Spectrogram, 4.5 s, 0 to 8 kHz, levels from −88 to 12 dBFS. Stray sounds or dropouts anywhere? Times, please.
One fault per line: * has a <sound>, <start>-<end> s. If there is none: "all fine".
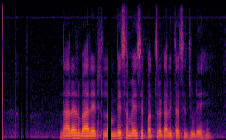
* has a dropout, 2.1-2.2 s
